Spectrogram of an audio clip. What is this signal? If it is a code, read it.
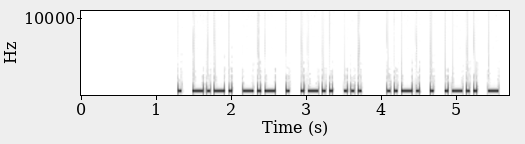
Morse code, heard as a keyed tone, about 25 wpm, 700 Hz. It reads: ECKELS FELT
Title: A Sound Of Thunder 25wpm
